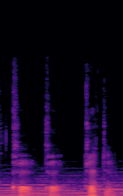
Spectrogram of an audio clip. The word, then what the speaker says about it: Qatar: but it's, I mean, since it's a Q, kind of like, you know, the country, Qatar, it's not Ka, it's Qatar, so Kalashi, I would say Kalashi's scavenger.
